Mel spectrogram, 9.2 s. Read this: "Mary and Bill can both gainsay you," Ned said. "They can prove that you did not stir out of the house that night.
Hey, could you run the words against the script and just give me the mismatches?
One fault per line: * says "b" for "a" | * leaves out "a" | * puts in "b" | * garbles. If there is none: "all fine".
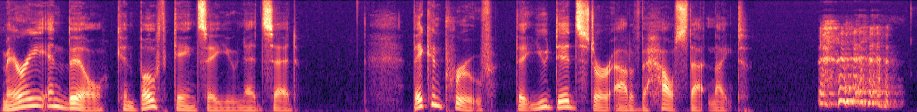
* leaves out "not"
